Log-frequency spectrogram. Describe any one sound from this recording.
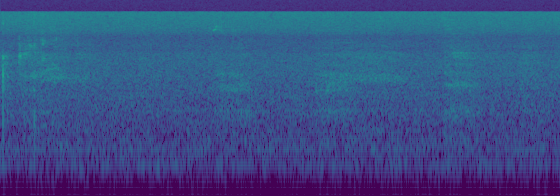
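A nail polish brush strokes softly across a fingernail.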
